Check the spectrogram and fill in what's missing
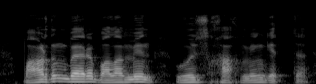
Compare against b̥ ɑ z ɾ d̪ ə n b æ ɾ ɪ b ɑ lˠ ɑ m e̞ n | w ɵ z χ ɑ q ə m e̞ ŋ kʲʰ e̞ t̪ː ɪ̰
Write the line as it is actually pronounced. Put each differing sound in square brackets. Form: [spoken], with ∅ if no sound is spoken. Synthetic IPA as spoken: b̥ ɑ [∅] ɾ d̪ ə [ɴ] b æ ɾ ɪ b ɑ lˠ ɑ m e̞ n | w ɵ z χ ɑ q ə m e̞ ŋ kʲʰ e̞ t̪ː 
